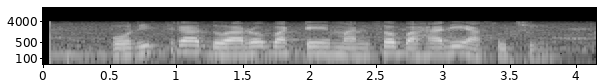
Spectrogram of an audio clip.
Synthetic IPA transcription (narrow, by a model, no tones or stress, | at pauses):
poɾisɾad̪oaɾobaʈemanʃobaɦaɾiaʃut͡ɕʰḭ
